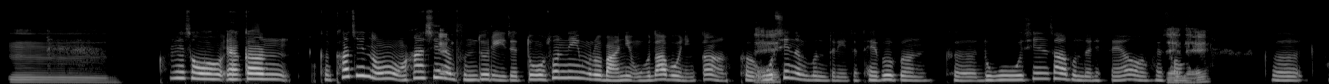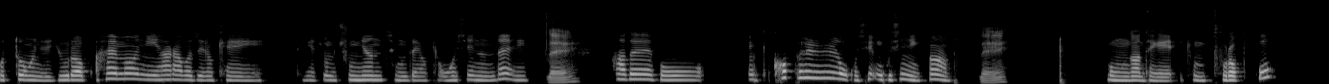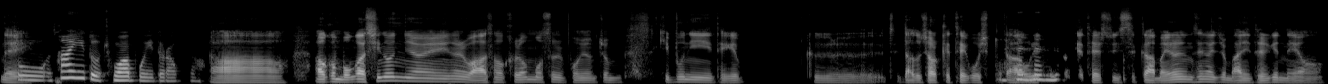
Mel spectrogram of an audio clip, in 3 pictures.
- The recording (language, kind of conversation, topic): Korean, podcast, 가장 인상 깊었던 풍경은 어디였나요?
- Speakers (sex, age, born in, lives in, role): female, 30-34, South Korea, Sweden, guest; male, 35-39, United States, United States, host
- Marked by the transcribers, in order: other background noise; tapping; other noise; laugh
